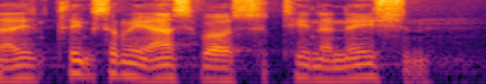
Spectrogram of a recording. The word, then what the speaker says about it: Tsuut'ina: You start looking at all of that, and I think somebody asked about Tsuut'ina Nation. Proper pronunciation is Tsuut'ina.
